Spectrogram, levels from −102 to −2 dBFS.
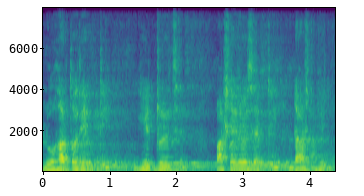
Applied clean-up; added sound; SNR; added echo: none; none; none; reverberation time 2.4 s.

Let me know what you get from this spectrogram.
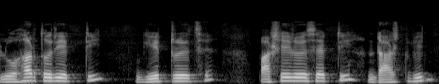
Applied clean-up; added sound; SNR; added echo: none; none; none; none.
